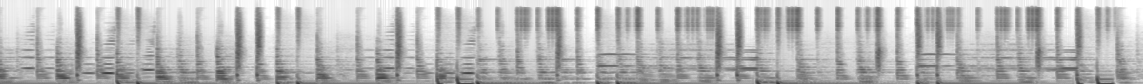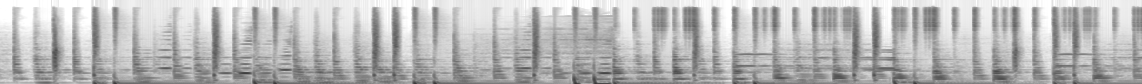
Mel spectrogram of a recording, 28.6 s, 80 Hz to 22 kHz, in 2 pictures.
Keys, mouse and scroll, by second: 3.4 ctrl+j, 4.8 click, 8.7 click, 9.9 ctrl+t, 11.8 alt+click, 12.1-12.9 alt+click.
